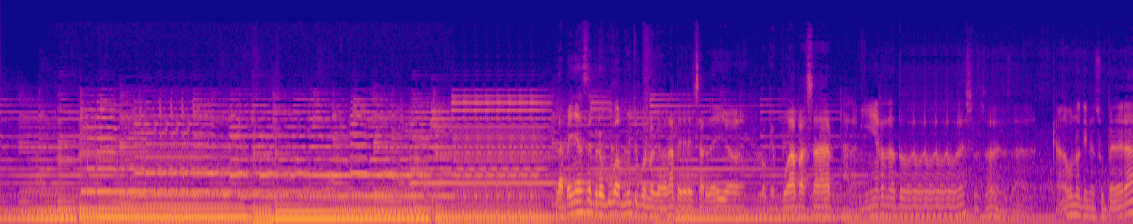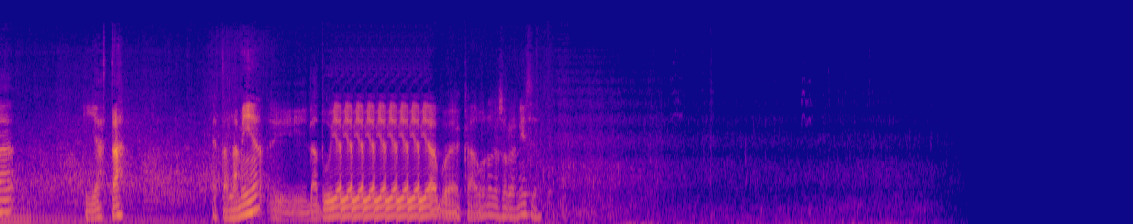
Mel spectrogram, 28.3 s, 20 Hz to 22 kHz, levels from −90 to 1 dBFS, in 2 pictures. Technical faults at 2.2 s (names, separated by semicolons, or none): repeated frames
